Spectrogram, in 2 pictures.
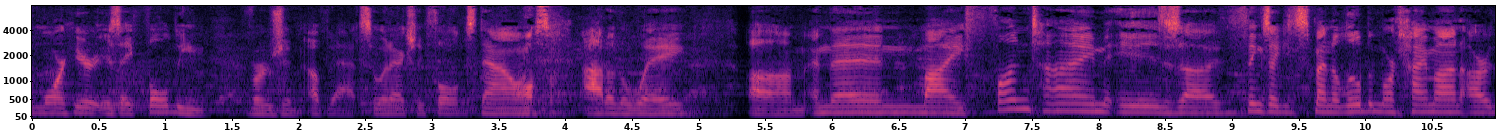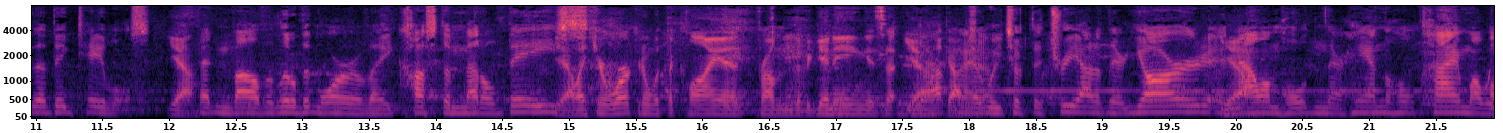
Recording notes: LIVE from WORKBENCHcon 2022.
